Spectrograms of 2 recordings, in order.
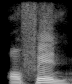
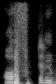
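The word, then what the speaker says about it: often: ऑफस goats goats very ऑफेन टी जो है silent है टी साइलेंट है ऑफेन में कुछ लोग हमेशा ऑफ्टन पढ़ देते हैं तो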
